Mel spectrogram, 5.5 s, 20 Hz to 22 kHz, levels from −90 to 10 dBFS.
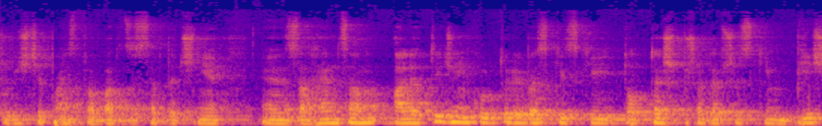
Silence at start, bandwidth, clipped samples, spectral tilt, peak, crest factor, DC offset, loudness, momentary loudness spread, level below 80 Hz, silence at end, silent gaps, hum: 0 s; 12.5 kHz; under 0.1%; -7.5 dB/octave; 0 dBFS; 12 dB; under 0.1%; -13 LUFS; 7 LU; -46 dBFS; 0 s; none; none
